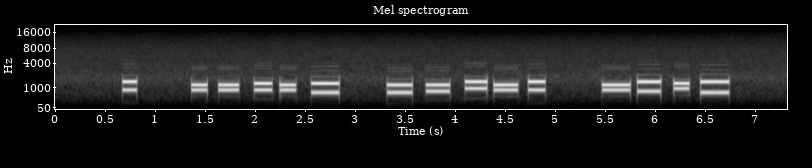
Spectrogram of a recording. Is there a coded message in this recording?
Yes: DTMF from 0.7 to 6.7 s, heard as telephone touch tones, dialled by hand, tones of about 230 ms. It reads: 9 77872 14#79 7603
